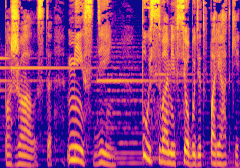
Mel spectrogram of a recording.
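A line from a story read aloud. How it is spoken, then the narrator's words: Pleading. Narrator (Russian): взмолился СМИ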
